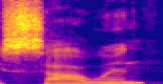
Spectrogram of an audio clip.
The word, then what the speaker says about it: Samhain: It is also associated with a cross holiday, which I believe is pronounced correctly Samhain, spelled Samhain, a festival of the dead or a liminal space.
